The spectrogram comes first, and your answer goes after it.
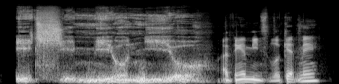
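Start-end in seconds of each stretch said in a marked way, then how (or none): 0.2-2.2 menacing, very threatening tone. Pointing toward a growling creature, the player's character tries to intimidate it: very threatening tone. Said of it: "in a very threatening tone to try and intimidate this thing".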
